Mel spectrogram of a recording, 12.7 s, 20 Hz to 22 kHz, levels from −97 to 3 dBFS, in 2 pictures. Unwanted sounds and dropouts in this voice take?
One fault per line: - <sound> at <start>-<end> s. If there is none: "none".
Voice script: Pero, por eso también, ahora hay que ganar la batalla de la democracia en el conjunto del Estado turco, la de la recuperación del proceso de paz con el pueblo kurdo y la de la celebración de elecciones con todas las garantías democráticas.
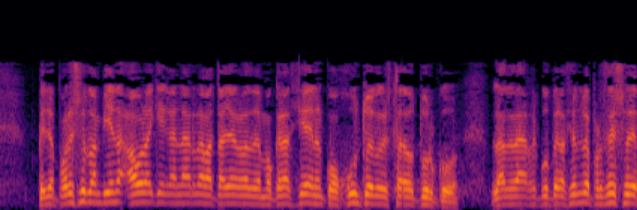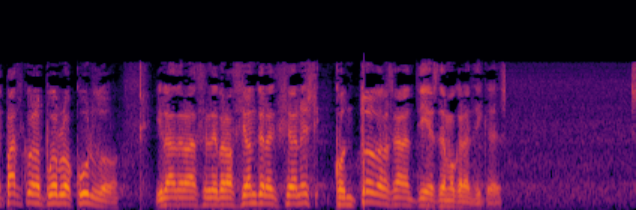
none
